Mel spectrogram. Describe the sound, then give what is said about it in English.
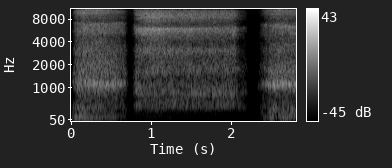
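A person imitates snorkel breathing as when snorkeling: loud, hollow, wheezy breaths, a short inhale, a long drawn-out exhale, then another inhale, with brief silent pauses between them. “Kind of like, you know, when we snorkel, you have that very defined snorkel breathing that.”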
